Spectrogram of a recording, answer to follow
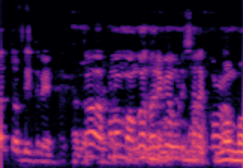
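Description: Speech only: a man talking, with a short pause about half a second in.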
